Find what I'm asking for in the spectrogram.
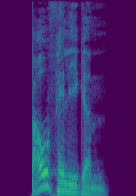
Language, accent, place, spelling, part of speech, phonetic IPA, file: German, Germany, Berlin, baufälligem, adjective, [ˈbaʊ̯ˌfɛlɪɡəm], De-baufälligem.ogg
- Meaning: strong dative masculine/neuter singular of baufällig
